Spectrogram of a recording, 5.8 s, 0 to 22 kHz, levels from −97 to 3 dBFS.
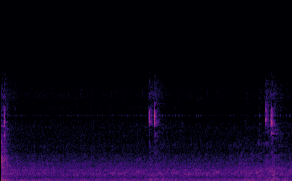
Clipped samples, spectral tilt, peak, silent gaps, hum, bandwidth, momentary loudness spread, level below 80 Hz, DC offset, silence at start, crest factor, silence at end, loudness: under 0.1%; -2 dB/octave; -26 dBFS; none; none; 13 kHz; 15 LU; -72 dBFS; under 0.1%; 0 s; 34 dB; 0 s; -57 LUFS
